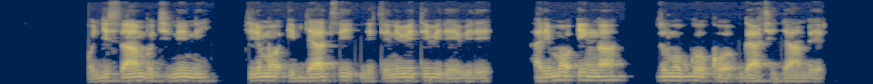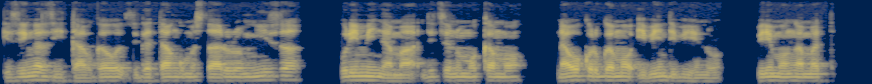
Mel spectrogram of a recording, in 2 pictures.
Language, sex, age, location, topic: Kinyarwanda, male, 25-35, Nyagatare, agriculture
